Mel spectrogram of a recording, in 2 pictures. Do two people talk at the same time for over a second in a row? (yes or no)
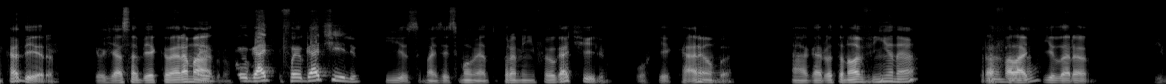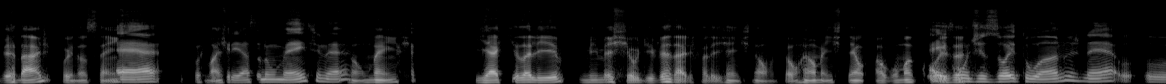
no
